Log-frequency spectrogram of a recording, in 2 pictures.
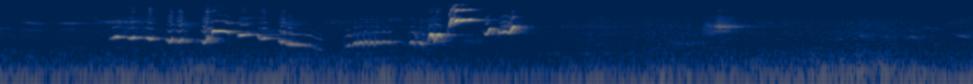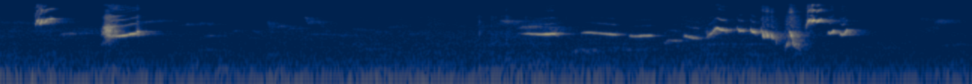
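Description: A caged songbird sings loud, varied whistling phrases in bursts.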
